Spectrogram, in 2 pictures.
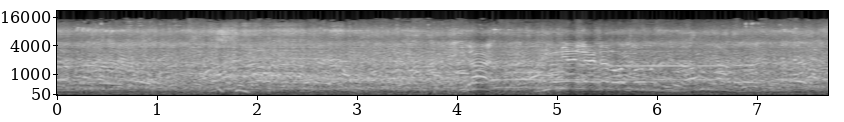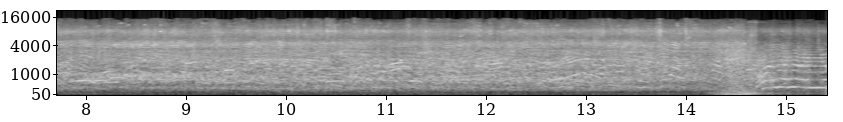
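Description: A large crowd of women chatters loudly outdoors.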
